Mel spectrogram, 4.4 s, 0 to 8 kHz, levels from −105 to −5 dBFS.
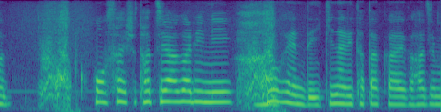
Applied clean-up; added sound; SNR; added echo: none; Zipper (clothing); 6 dB; none.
